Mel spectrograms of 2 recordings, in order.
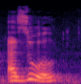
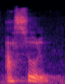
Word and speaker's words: azul: more about then as it's not Azul as soon as soon or tossa which means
